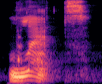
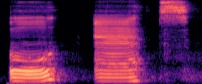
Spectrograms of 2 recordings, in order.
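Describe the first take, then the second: First: Said in the usual way. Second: "L-et" as a held l, pause, then et; sounded out. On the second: Shown as a demonstration. Teacher sounding out the second syllable, "L-et" in two parts. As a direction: break "L-et" into l and et. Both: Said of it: "second syllable is let".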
